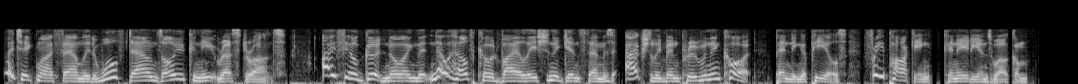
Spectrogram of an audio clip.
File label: Commercial; SimCopter; Wolf Downs All-You-Can-Eat Restaurant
